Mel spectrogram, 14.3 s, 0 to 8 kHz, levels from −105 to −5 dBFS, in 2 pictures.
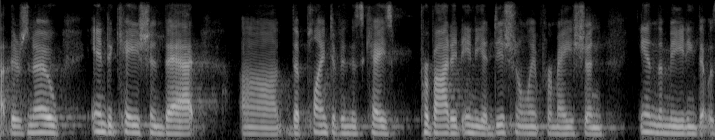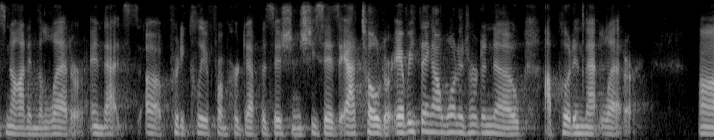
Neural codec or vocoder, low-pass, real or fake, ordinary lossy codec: none; 7.2 kHz; real; Opus, 16 kbps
